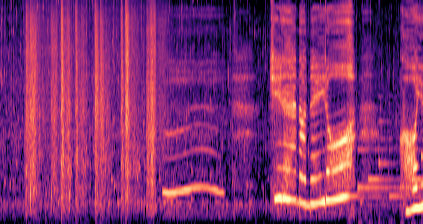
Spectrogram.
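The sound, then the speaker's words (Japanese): A stream flows with a steady trickling, babbling rush, joined partway through by sustained, wavering whistle-like tones layered over the water. “そこの川へ行ってみようよ。きっと涼しいよ。”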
